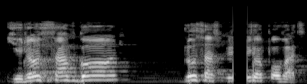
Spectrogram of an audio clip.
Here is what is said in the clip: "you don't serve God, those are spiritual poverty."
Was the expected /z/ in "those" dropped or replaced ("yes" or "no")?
yes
